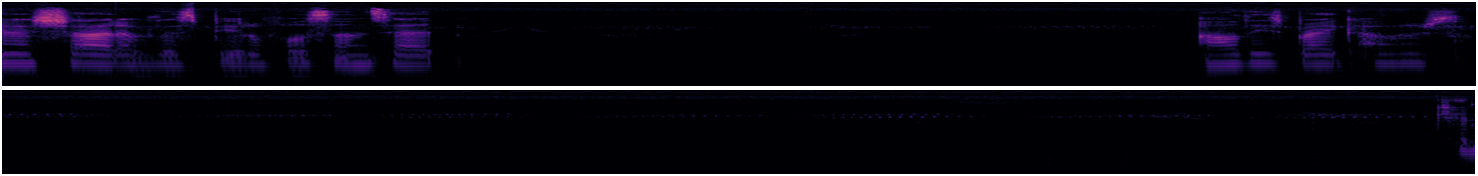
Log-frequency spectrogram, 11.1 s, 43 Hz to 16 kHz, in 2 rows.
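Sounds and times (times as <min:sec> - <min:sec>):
frogs croaking: 0:01.9 - 0:11.0.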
